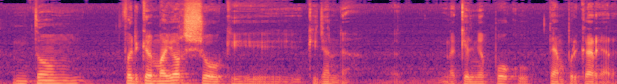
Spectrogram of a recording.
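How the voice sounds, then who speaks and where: In a room with audible echo, a man speaks at a moderate pace and fairly low pitch, his intonation fairly even. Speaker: singer and music teacher. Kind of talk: radio interview.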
